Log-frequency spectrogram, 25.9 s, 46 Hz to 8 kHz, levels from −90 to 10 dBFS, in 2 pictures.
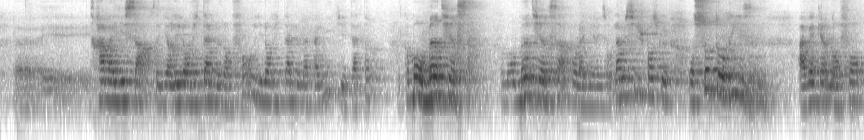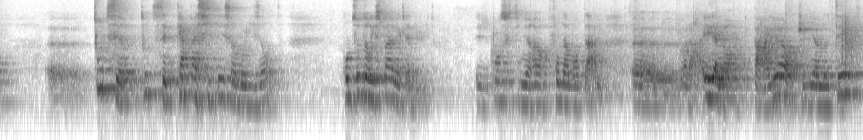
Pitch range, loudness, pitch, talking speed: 185-245 Hz, -25 LUFS, 200 Hz, 155 wpm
